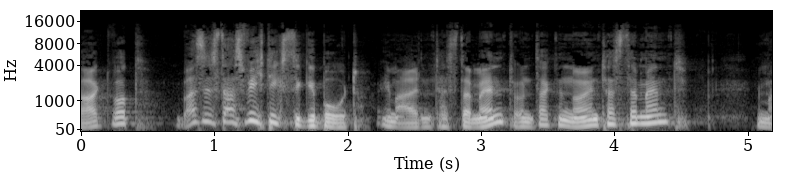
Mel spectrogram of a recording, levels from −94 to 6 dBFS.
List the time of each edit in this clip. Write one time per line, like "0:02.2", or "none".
0:02.2
0:03.4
